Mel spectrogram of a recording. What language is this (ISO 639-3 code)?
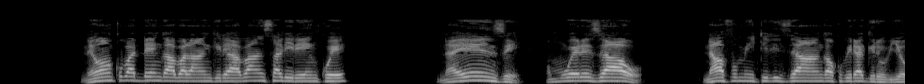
lug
